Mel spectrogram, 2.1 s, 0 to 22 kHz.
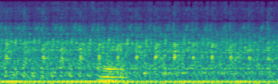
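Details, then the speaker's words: VAZ 2112 8-valve cold start after valve stem seal replacement: a hard, diesel-like rattle at idle, with the head quiet apart from a possible slight valve guide tick. Piston slap, expected to quiet at 90°C. "Я просто був в шоці як просто як з дизель от послухайте як вони тарабанять поршнів чуєте"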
